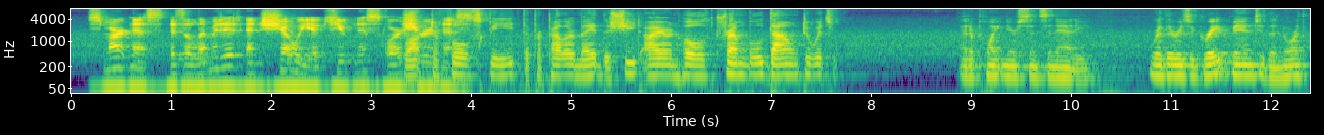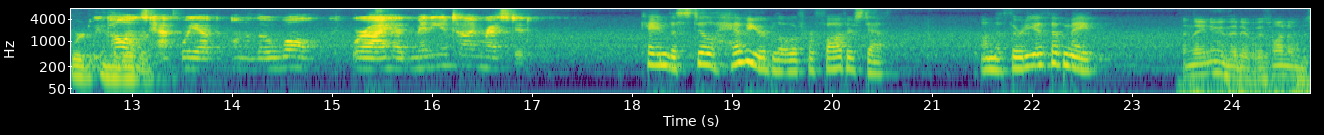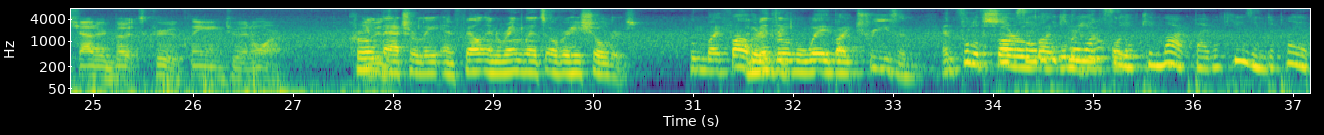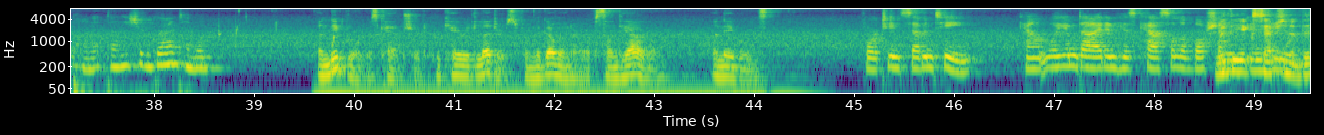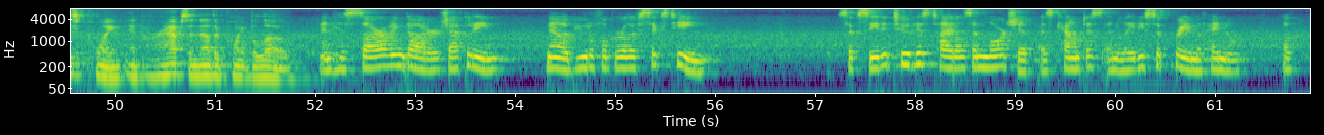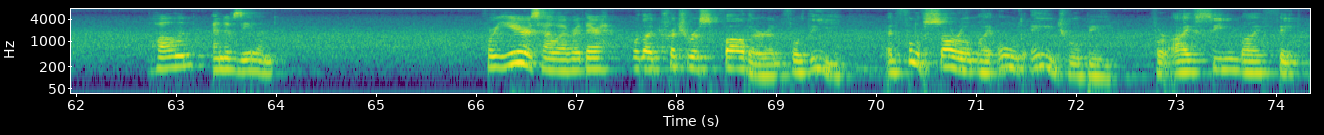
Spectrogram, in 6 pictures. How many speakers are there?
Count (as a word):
ten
